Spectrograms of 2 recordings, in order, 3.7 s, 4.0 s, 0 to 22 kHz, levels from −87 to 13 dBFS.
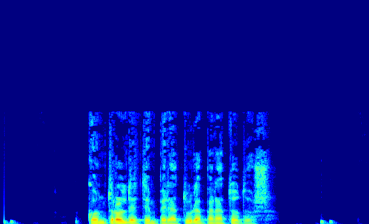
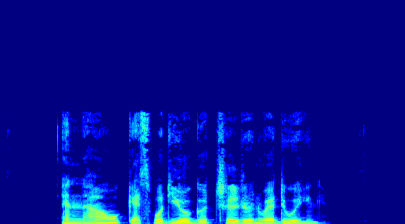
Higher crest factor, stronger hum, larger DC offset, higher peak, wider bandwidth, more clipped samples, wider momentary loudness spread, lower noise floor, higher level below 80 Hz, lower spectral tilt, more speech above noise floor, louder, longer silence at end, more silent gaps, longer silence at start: about the same, 22 dB vs 18 dB; neither; neither; first, -4 dBFS vs -12 dBFS; about the same, 11.5 kHz vs 11.5 kHz; neither; first, 17 LU vs 7 LU; about the same, -81 dBFS vs -82 dBFS; first, -50 dBFS vs -66 dBFS; about the same, -6.5 dB/octave vs -6.5 dB/octave; about the same, 58 dB vs 55 dB; first, -24 LUFS vs -28 LUFS; second, 0.45 s vs 0.85 s; neither; first, 0.9 s vs 0.6 s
